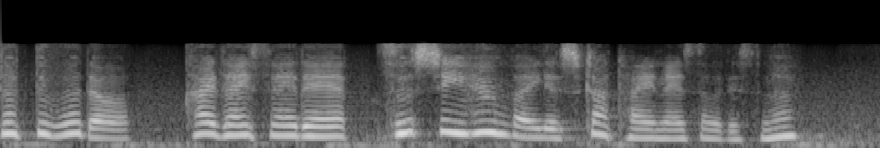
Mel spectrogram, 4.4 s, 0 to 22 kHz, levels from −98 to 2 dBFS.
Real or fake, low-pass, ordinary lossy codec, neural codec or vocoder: fake; 7.2 kHz; none; codec, 16 kHz, 0.5 kbps, X-Codec, HuBERT features, trained on balanced general audio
